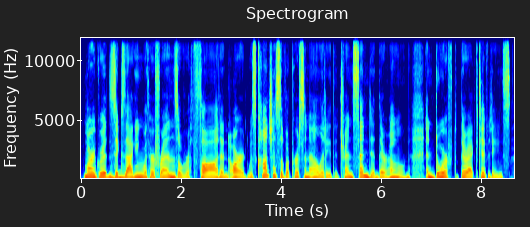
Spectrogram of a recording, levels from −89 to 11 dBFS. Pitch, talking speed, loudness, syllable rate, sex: 240 Hz, 150 wpm, -16 LUFS, 4.7 syllables/s, female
